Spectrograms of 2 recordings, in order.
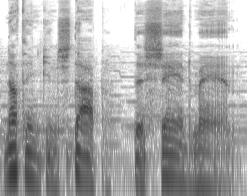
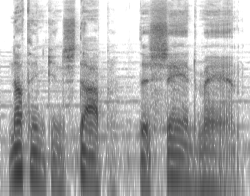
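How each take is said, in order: Both takes have the same delivery.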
